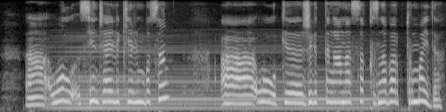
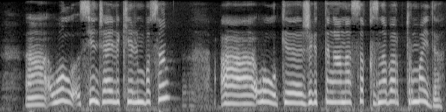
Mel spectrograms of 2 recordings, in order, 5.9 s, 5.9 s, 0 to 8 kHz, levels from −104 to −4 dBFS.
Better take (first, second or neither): second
